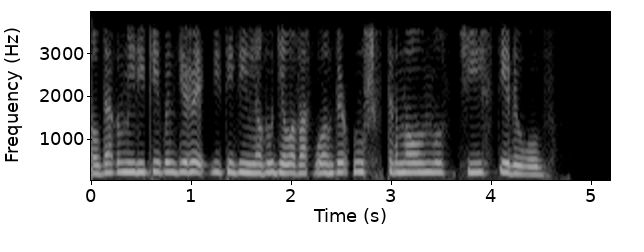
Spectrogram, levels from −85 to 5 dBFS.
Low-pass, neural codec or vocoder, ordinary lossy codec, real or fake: 3.6 kHz; codec, 16 kHz, 0.5 kbps, FreqCodec, larger model; none; fake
